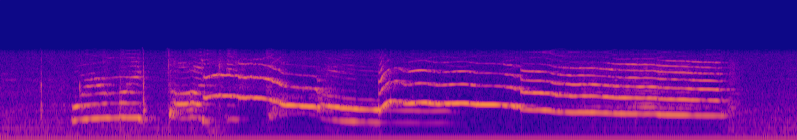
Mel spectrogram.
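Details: Chihuahua howling with long, rich harmonic tones that waver and slide downward, starting with short yips and rising into drawn-out wails lasting several seconds.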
